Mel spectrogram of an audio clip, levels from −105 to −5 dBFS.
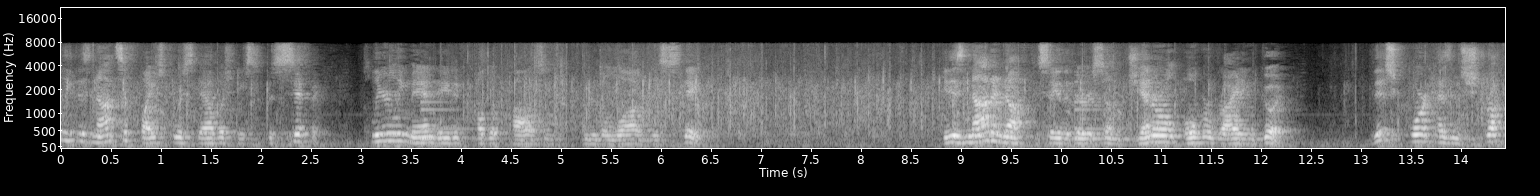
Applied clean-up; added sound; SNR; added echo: none; Plucked string instrument + Applause; 13 dB; none.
